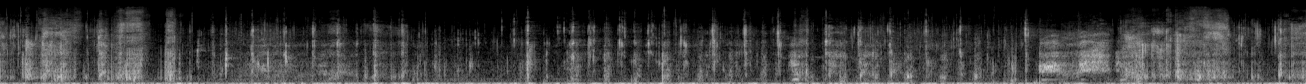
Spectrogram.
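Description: Close-miked eating of braised pork trotter: continuous chewing, lip-smacking, sucking and mouth clicks, many small smacks in quick succession.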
